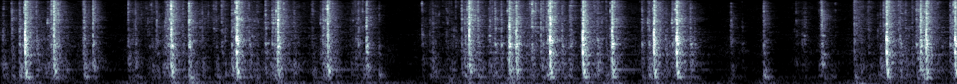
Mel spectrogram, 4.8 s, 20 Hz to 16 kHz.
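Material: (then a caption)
Metal. Fingertips type on the keys of a mint-green Olivetti Lettera 22 portable manual typewriter with a metal body and paper loaded. A quick, uneven run of sharp, bright metallic clacks is heard, each dying away almost at once, with brief pauses between bursts.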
